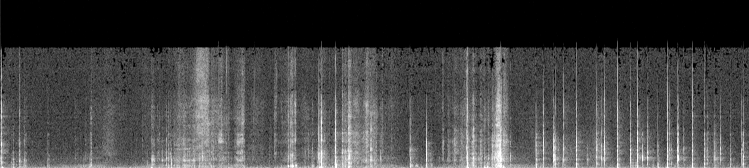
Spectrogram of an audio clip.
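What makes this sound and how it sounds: Long acrylic nails scratch and tap a small printed cardboard SKIN LABO skincare box, a hollow package held close to the microphone. Quiet, dry, crinkly scratching runs under many sharp, bright clicks that stop instantly with no ring, and the taps grow denser toward the end.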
